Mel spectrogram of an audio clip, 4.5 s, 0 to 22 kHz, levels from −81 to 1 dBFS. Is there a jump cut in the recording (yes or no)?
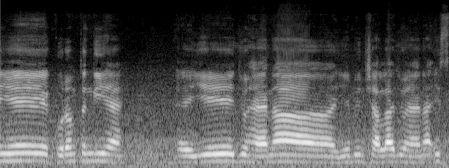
no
